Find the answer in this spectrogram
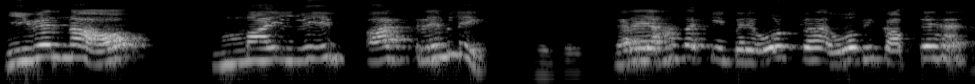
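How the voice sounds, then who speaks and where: A man teaching an English lesson, reading English lines slowly and loudly, then explaining them in casual Hindi. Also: extremely high pitch, distant mic, lo-fi sound.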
